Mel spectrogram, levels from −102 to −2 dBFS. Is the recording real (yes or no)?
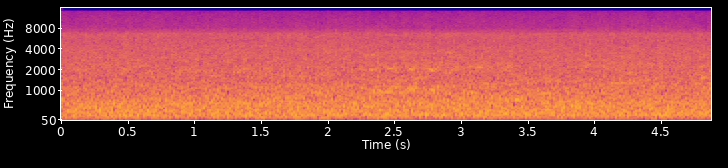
no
